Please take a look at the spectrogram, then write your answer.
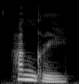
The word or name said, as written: hiakai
